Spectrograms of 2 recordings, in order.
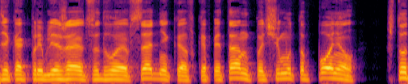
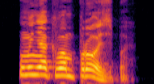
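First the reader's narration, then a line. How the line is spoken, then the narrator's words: Grunted. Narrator (Russian): капитан хмыкнул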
